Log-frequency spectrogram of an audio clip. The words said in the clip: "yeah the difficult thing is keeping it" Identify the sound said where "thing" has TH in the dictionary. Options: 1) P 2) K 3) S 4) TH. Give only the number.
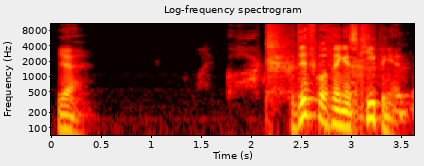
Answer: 4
